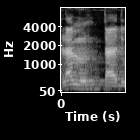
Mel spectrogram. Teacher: Kemudian lamuhtadun di sini langsung 6 harokat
